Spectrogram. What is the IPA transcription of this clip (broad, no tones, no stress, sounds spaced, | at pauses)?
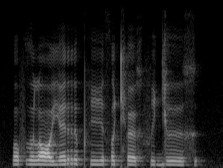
o f ð u l ɔː j e r ɨ pʰ iː θ ɔ cʰ øː x f i ɟ ɨː x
